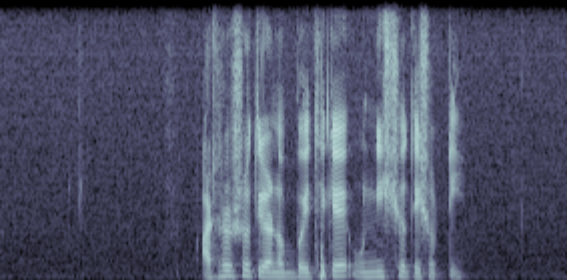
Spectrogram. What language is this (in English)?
Bangla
